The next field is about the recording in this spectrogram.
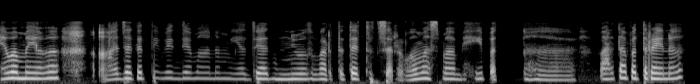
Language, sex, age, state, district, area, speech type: Sanskrit, female, 18-30, Karnataka, Hassan, urban, spontaneous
